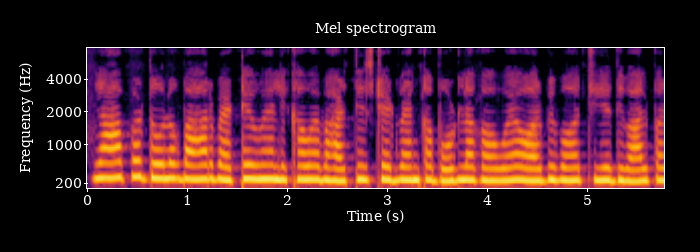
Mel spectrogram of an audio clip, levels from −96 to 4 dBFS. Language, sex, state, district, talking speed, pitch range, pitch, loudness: Hindi, female, Haryana, Jhajjar, 250 wpm, 260-285 Hz, 265 Hz, -9 LUFS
